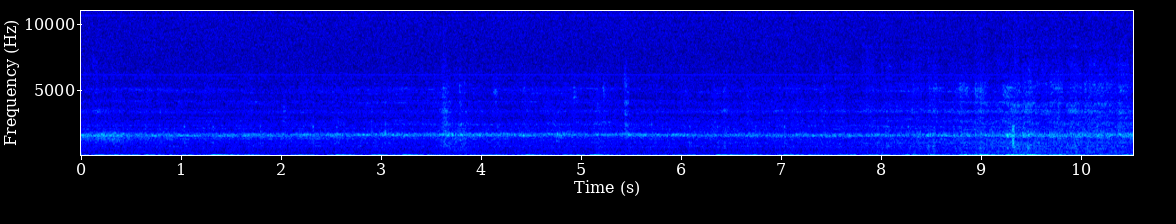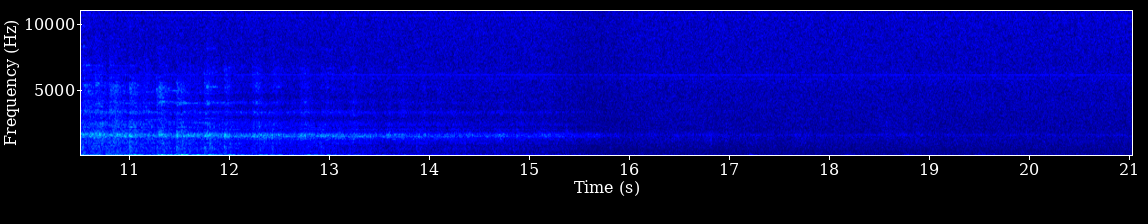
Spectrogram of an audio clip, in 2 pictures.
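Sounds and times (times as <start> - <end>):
train wheels rumbling on rail: 0.0 - 15.8.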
